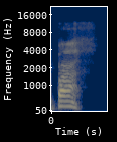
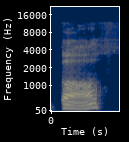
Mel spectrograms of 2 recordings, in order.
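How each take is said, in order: First: The vowel in bath is short. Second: The vowel in bath is long. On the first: "Sometimes I say a short vowel and say bath" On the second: "Sometimes I say a long vowel in a word like bath"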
